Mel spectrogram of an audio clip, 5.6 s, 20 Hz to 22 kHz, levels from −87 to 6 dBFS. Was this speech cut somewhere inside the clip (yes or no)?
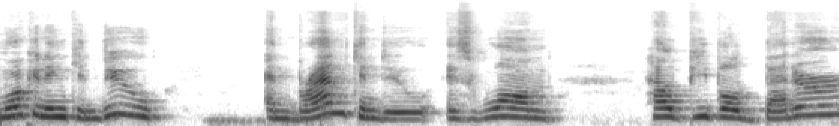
no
